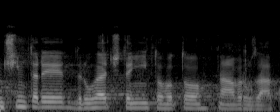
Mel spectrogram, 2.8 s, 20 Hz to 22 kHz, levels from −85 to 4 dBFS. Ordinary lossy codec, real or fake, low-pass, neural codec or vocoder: Opus, 24 kbps; real; 7.2 kHz; none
